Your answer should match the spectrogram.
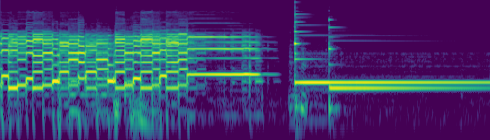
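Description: A doorbell chime that sounds like a guitar plays a bright run of plucked, guitar-like notes. After a brief drop, one sustained ringing tone is struck and slowly fades out.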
